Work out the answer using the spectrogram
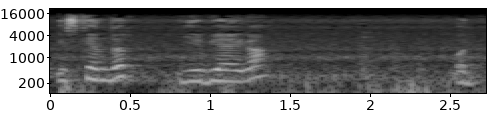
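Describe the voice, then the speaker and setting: A woman teaching an exam-prep grammar lesson, explaining patiently, saying "okay" often and spelling out letters slowly. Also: a little high, background noise.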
